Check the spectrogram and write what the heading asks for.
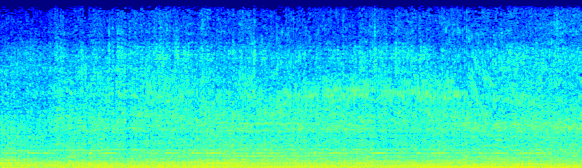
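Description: Small petrol engines running steadily: the stand-on trimmer carrier's engine with a handheld string trimmer working alongside it.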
